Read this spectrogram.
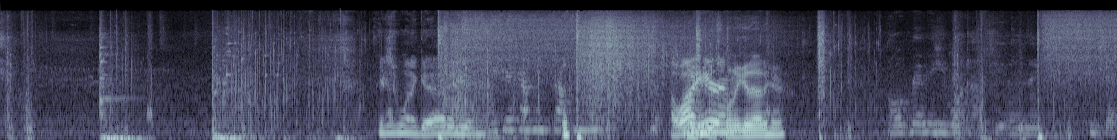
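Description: A pickaxe strikes rock with sharp thuds and crumbling stone.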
